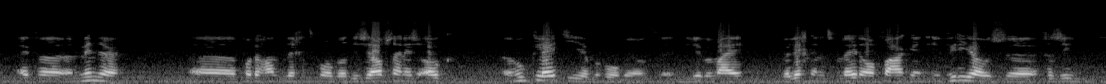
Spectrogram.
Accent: Dutch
